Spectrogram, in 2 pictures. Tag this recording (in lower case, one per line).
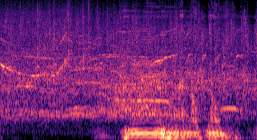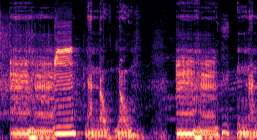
beat boxing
